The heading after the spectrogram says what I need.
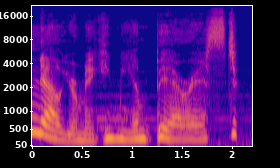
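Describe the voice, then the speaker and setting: Lilting, high-voiced cheerful boyish bard. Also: female voice, fairly bright tone, exaggerated voice. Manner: playful, airy, theatrical. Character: cheerful, teasing, youthful male bard with sly charm. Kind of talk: video game character acting. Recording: background music under the dialogue.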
